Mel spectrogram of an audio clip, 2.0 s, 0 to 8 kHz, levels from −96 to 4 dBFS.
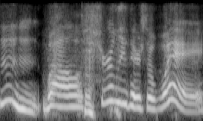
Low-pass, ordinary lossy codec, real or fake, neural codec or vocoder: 7.2 kHz; AAC, 48 kbps; fake; vocoder, 22.05 kHz, 80 mel bands, WaveNeXt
